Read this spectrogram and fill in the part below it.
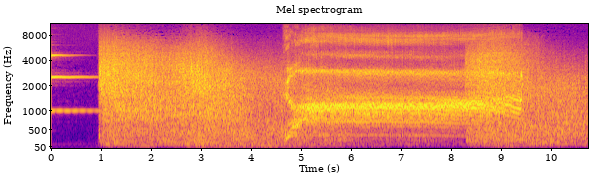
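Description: A bolt of electricity crackles and roars.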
